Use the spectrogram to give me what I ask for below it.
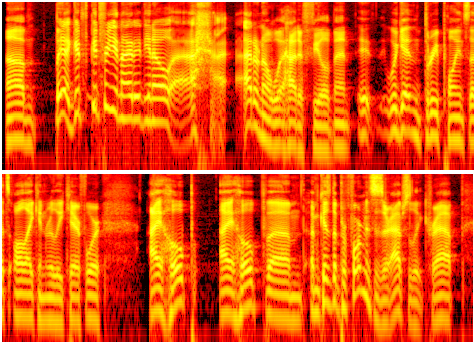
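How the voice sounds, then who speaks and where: A man's voice: mid-range voice, very animated, normal speed, fairly bright tone, no room sound, clean studio sound. A man hosting a casual football podcast, rambling with many fillers and restarts. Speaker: podcast host.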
